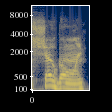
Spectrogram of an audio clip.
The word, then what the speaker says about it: SHOGONE: It's SHOGONE 88, which I would pronounce that as Shogun.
